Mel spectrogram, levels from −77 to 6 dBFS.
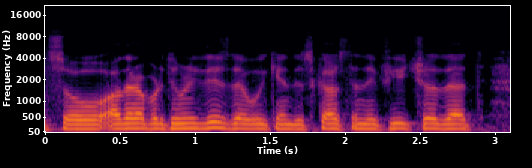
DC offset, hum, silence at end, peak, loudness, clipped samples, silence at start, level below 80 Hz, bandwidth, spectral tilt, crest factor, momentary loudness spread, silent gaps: under 0.1%; none; 0 s; -8 dBFS; -22 LUFS; under 0.1%; 0 s; -60 dBFS; 8.2 kHz; -8.5 dB/octave; 14 dB; 5 LU; none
